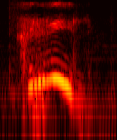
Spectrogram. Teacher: в кінці слова чуємо М'який приголосний ль і означає що кінець буде з з м'яким знаком І наостанок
